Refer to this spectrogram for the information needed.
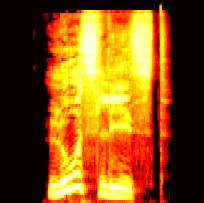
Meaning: second-person singular/plural dependent preterite of loslassen
- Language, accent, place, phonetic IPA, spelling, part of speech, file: German, Germany, Berlin, [ˈloːsˌliːst], losließt, verb, De-losließt.ogg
